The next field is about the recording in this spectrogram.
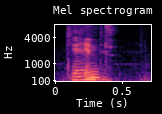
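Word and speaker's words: Kindt: It's Kind with a T. Kind.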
